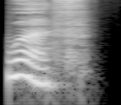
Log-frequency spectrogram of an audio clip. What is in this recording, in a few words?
"worth", British English; ɝː - ɜː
